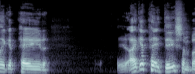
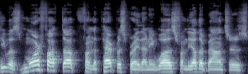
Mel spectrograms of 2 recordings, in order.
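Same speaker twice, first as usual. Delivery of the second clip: ordinary talk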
